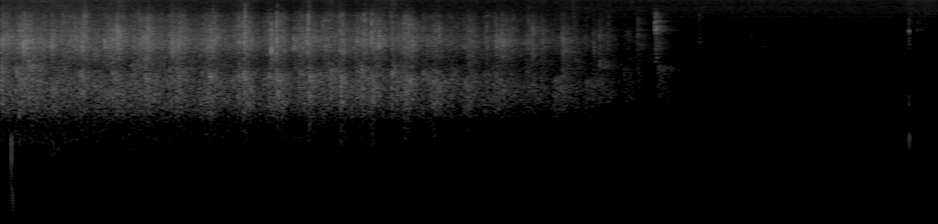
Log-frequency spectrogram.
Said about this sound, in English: why don't we give these guys a round of applause tonight, can we?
